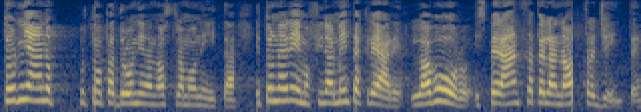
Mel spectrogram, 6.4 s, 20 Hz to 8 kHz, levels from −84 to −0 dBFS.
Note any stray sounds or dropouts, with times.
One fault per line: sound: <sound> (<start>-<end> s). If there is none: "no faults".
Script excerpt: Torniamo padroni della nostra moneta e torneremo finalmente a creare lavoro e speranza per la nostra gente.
sound: dropout (5.7-5.8 s)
